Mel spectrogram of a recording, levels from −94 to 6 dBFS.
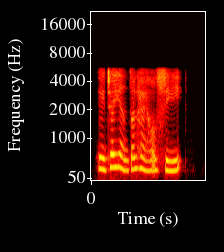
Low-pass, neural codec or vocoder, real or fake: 5.4 kHz; codec, 16 kHz, 0.5 kbps, FunCodec, trained on LibriTTS, 25 frames a second; fake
